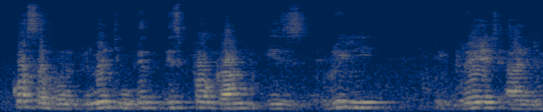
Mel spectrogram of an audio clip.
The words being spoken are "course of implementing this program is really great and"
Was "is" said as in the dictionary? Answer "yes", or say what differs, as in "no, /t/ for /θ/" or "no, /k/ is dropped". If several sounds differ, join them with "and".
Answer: yes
